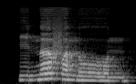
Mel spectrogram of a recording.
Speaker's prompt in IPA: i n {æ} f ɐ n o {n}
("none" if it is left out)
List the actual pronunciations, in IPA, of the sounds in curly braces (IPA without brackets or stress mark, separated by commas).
ɜ, n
